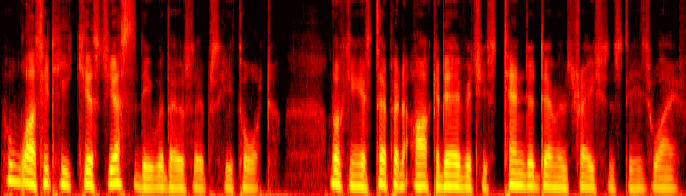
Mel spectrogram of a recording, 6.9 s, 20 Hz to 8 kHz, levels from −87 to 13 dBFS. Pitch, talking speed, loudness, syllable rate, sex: 125 Hz, 175 wpm, -20 LUFS, 5.4 syllables/s, male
